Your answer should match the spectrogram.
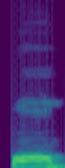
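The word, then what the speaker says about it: palm: हो गया शांत जैसे पी ए एल एम फिर आ गया एम से पहले क्या आ गया एल एल साइलेंट रहेगा तो पी ए से बना पा और एम से बना म पाम क्या पढ़ेंगे पाम पाम का मतलब क्या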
